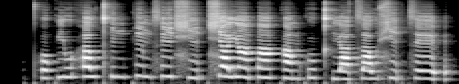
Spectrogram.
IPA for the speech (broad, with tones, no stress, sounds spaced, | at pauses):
pʰ o˨˩ k j u˧ h a˦ w t̪ʰ i˧ ŋ k ĩ˥˧ m s ĩ˦ ɕ i˨ ʔ ɕ a˦ j ã˧ p ã˧ k ã˧ m k u˧ kʰ j a˨˩ t͡s a˧ w ɕ i˨ ʔ t͡s e˨ ʔ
